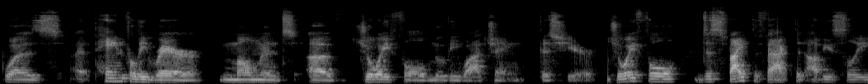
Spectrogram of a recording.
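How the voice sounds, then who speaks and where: A man co-hosting a film podcast, talking things through in a thoughtful, measured way. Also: on the low side, a bit bright. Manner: thoughtful, measured, with frequent restarts. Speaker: podcast co-host. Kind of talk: casual film review chat. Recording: roomy echo.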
